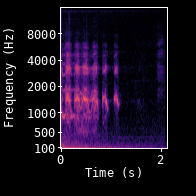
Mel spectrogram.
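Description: A quick run of about eight short, pitched calls in the first second, with a low rumble under them, fading out to near silence near the end.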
